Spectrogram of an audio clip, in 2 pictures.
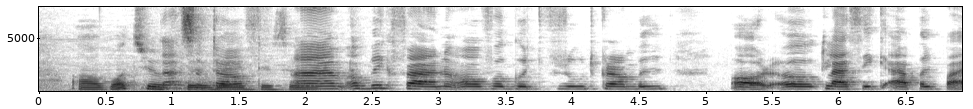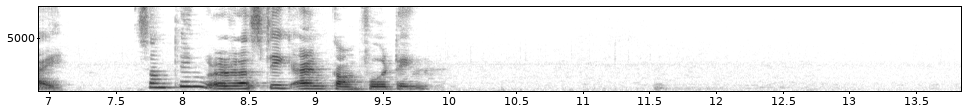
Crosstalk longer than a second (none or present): present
